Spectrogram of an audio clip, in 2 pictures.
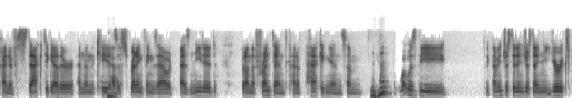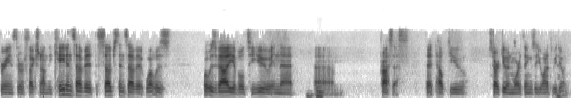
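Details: Adult male speaker; typical speech.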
